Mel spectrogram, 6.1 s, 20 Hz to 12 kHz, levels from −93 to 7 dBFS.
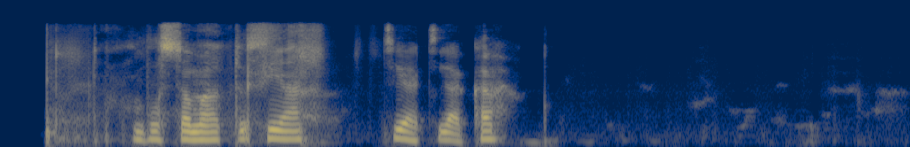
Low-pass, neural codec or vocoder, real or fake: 7.2 kHz; codec, 16 kHz, 1 kbps, FreqCodec, larger model; fake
